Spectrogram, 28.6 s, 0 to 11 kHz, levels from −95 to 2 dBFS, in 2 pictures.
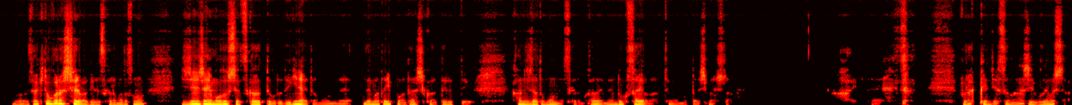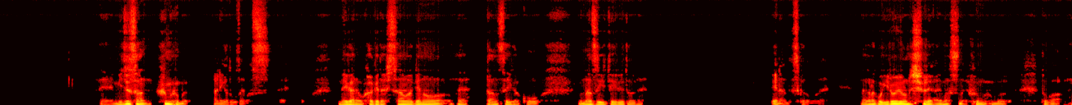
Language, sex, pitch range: Japanese, male, 100-145 Hz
